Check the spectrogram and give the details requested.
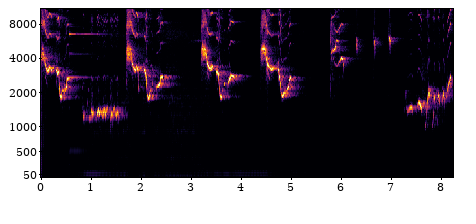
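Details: Medan white-rumped shama, Indonesia, singing a full varied song: repeated descending whistled sweeps with sharp high accents, a level whistle, and short chips between phrases, ending in rising warbles.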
